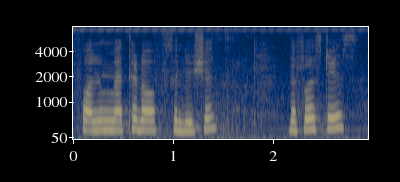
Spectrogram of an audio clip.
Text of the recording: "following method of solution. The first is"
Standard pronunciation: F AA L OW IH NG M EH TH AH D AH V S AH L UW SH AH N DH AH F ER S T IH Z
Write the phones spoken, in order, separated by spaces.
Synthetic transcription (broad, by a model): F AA L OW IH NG M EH T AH D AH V S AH L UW SH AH N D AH F ER S T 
